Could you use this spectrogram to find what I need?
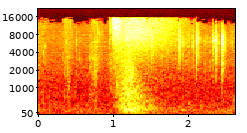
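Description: A fire flares up with a loud whoosh.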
